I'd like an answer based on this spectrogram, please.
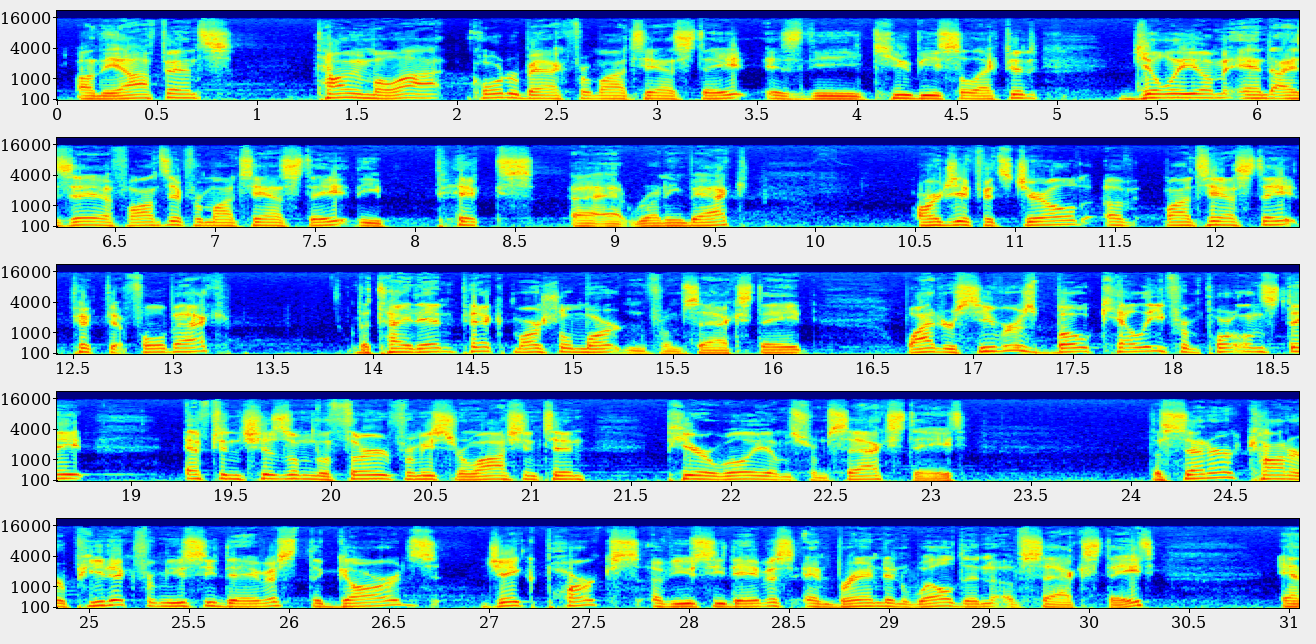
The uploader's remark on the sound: More Big Sky Conference football talk LIVE from the Big Sky Kickoff in Spokane.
